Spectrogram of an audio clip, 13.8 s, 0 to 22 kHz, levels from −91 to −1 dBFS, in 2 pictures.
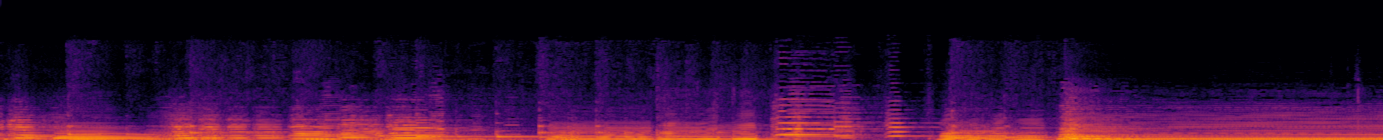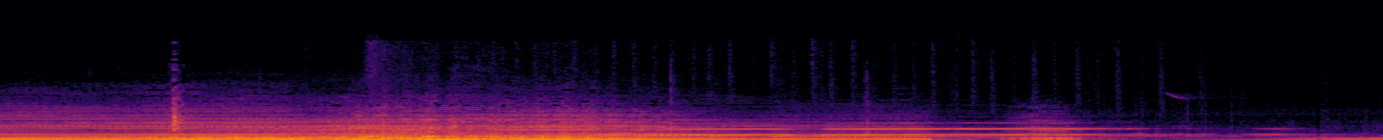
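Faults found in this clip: Corrupt frame decoded: short chirpy noise bursts at 7.77–7.85, 9.74–9.76 and 13.50–13.57 s, loudest first. Decoder played a few bit-damaged frames, misplacing spectral energy.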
